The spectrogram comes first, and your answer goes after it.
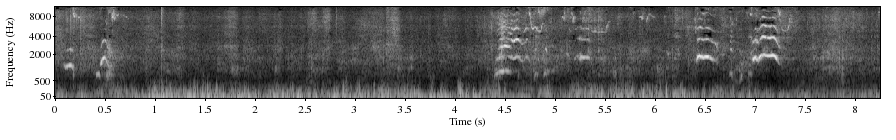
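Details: Rescued African wild dogs, an endangered species, held in a shelter in Botswana awaiting release, calling while being fed: short high harmonic yips and whines near the start and clustered toward the end, over heavy low rumbling noise.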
